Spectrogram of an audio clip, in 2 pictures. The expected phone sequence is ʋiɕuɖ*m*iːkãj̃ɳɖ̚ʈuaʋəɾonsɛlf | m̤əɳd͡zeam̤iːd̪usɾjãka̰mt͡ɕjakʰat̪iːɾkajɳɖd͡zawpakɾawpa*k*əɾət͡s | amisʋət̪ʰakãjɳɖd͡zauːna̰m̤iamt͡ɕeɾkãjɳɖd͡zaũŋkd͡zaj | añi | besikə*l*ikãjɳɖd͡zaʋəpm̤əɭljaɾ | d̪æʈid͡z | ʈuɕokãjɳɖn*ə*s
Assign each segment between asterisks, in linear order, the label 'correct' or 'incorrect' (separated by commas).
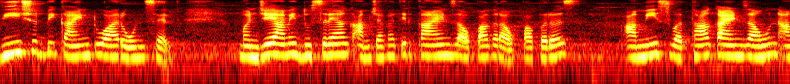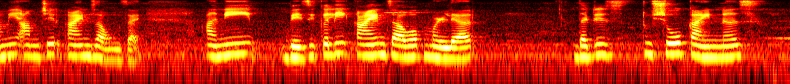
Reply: incorrect, incorrect, correct, correct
